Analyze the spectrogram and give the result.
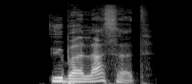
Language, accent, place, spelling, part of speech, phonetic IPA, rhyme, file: German, Germany, Berlin, überlasset, verb, [ˌyːbɐˈlasət], -asət, De-überlasset.ogg
- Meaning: second-person plural subjunctive I of überlassen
